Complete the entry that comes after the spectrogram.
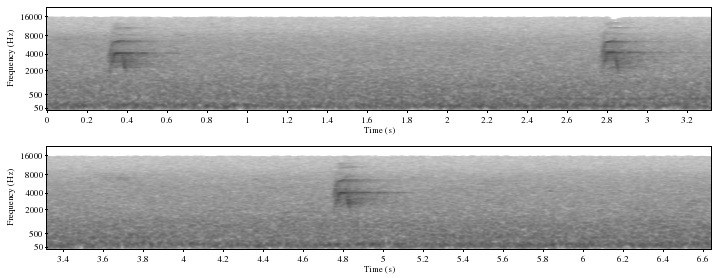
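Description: Three short, high bird chirps a couple of seconds apart over a steady background hiss.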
